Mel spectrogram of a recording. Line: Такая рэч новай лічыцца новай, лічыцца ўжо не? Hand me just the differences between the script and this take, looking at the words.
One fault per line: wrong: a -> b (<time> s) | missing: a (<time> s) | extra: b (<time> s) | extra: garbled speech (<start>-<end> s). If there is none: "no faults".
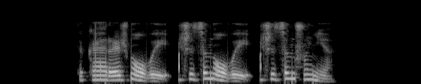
no faults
